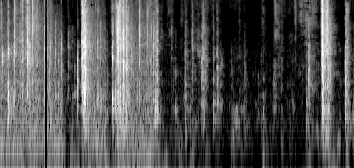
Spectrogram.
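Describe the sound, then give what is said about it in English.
Packing tape is peeled off a package holding a newly arrived book, producing several rasping, tearing bursts of varying length separated by quieter rustling, fairly faint overall. “just open it up enough I can just peel that tape off there. Peel that tape.”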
